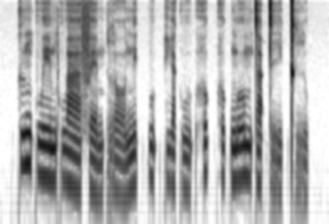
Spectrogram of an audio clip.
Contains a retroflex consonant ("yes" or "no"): no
